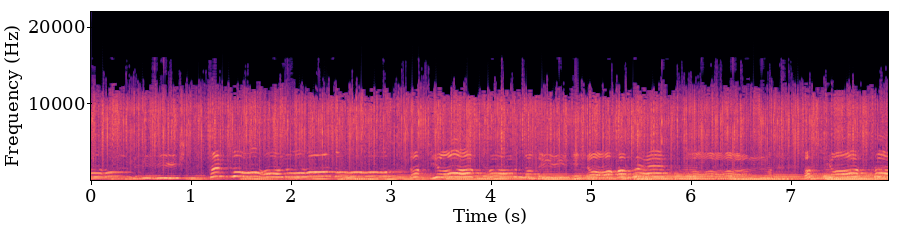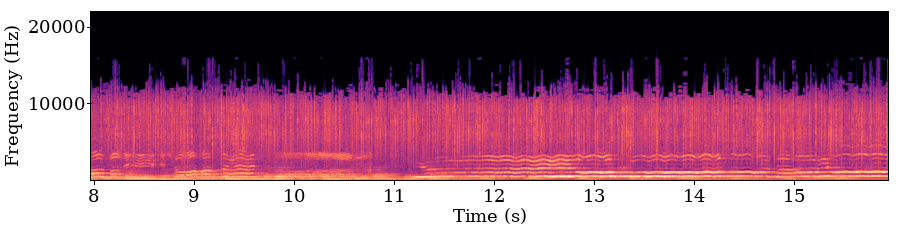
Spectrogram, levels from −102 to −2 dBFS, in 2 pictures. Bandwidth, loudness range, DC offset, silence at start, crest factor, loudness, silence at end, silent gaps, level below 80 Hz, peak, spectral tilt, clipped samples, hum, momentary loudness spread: 13 kHz; 7 LU; under 0.1%; 0 s; 16 dB; -18 LUFS; 0 s; none; -50 dBFS; -2 dBFS; -3.5 dB/octave; under 0.1%; none; 10 LU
